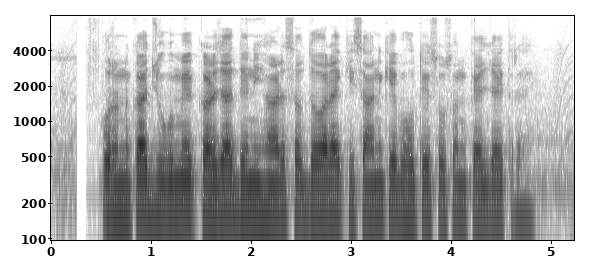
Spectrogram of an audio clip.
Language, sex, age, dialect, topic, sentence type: Magahi, male, 25-30, Western, agriculture, statement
